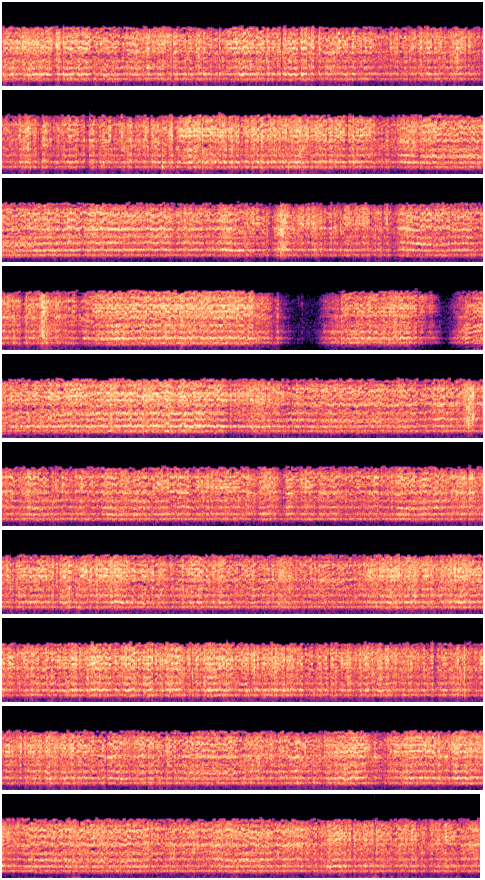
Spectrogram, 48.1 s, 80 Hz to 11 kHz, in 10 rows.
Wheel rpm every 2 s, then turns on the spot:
190, 230, 230, 220, 230, 230, 230, 220, 140, 120, 190, 210, 220, 230, 230, 230, 230, 230, 230, 230, 220, 230, 220, 230.
none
